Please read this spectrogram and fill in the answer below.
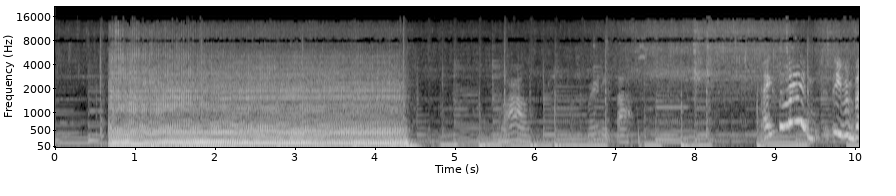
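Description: A boat's freshwater pump switches on about a second in and runs steadily for about four seconds, then cuts off suddenly. This is the repaired pump coming on to pressurise the water system. Background music follows.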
